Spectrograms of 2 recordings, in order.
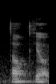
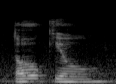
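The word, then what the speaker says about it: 東京: Tokyo. Tokyo. Hmm. Jadi kalau orang Jepang bilangnya Tokyo, Tokyo. Jadi O-nya yang panjang, U-nya kayak nggak ada U.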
